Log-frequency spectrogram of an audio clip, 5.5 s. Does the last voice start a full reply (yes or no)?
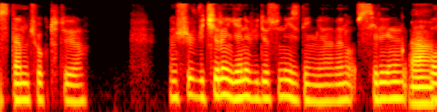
yes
